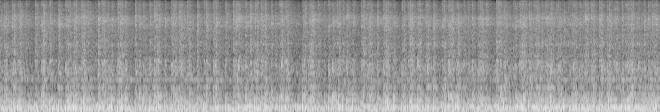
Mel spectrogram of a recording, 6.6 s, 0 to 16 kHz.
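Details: Toyota 2JZ turbo six in a Holden VL Commodore, first run in eight years after wiring work; rough choppy revving with an uneven stumbling beat under exhaust roar, one cylinder dead; misfire.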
